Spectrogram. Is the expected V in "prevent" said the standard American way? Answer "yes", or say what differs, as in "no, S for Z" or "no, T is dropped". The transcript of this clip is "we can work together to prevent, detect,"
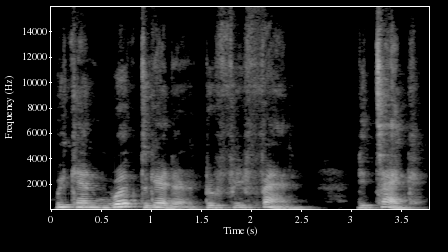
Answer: no, F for V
